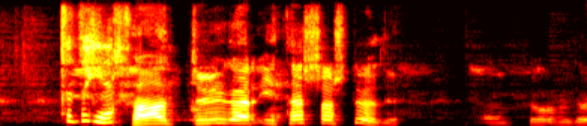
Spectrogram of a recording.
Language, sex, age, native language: Icelandic, male, 40-49, Icelandic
